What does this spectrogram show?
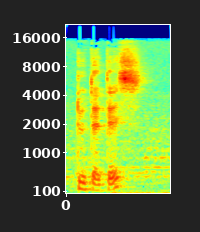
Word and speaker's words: Teutates: Il comportait beaucoup de monde, Taranis, Teutates, parce que c'est comme cela que ça se prononce en réalité, Bélénos, Bélissama, Lugh, Epona, Dagda, Esus, etc.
